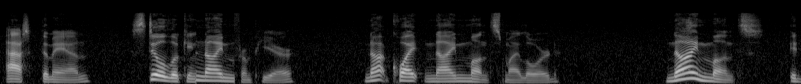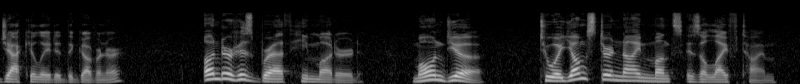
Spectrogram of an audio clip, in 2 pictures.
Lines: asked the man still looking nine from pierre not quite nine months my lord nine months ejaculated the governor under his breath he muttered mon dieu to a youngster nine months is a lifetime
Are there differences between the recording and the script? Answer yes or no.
no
